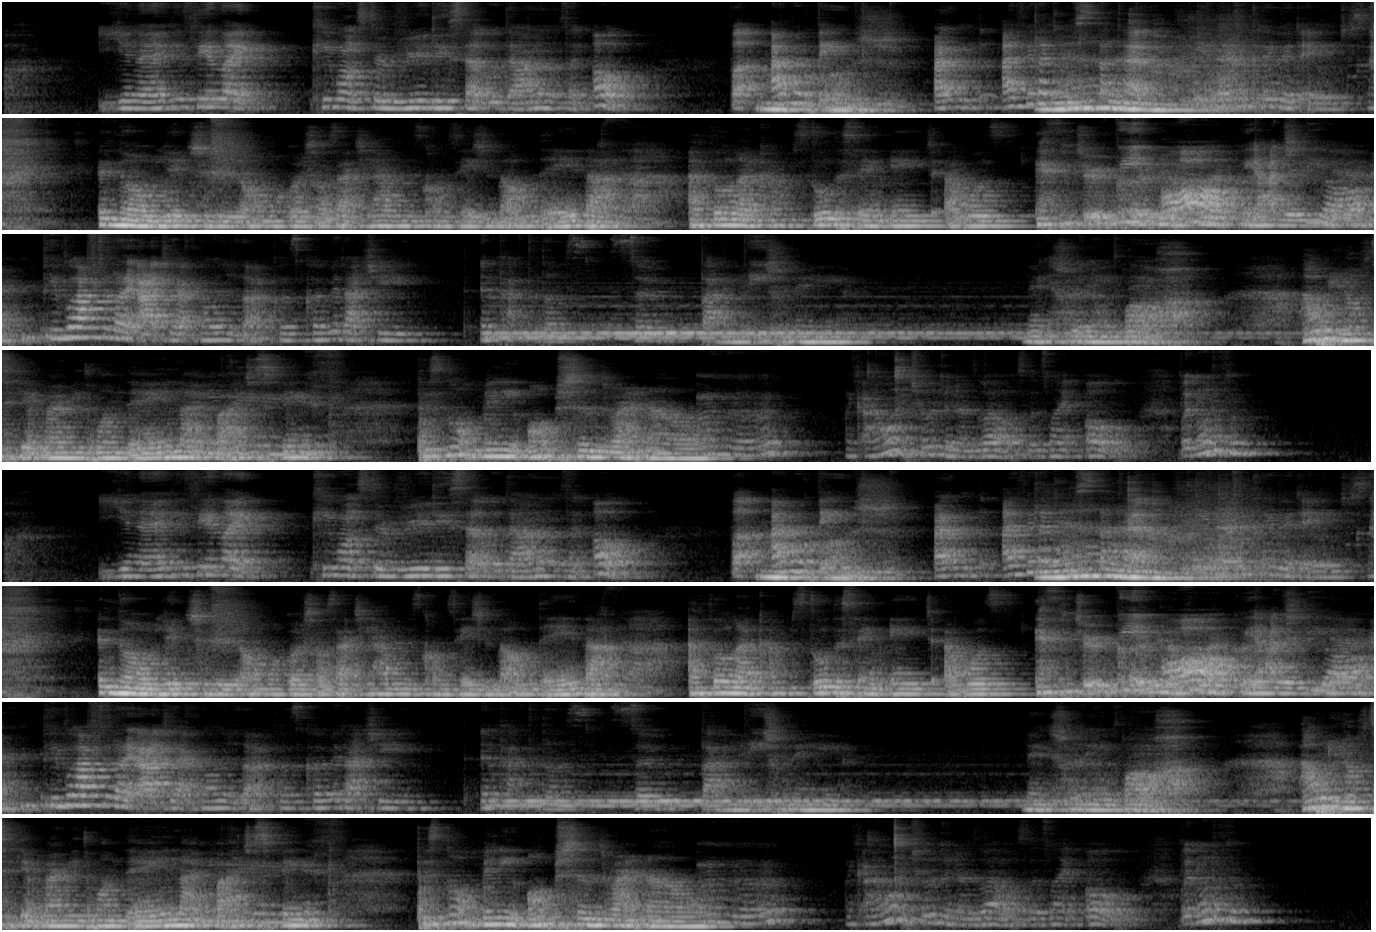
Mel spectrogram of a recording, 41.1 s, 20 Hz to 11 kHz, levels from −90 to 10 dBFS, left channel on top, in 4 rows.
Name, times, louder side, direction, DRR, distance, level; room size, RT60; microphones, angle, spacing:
voice 1, 0.7-1.9 2.3-4.7 5.5-6.7 7.0-8.6 9.0-10.7 11.8-12.0 14.8-15.1 18.5-20.6 20.9-23.7 24.2-24.8 25.3-25.6 25.8-26.4 28.4-29.3 32.3-33.2 36.1-36.7 37.2-40.1, left 1 dB, 15° left, -2 dB, 0.4 m, -34 dB
voice 2, 5.6-6.4 7.7-8.8 11.0-17.7 18.0-20.6 25.9-26.9 28.2-29.6 29.9-33.2 34.0-36.2, equal, 55° right, -2 dB, 0.7 m, -25 dB
sound 1, 8.1-10.2 11.2-12.1 12.5-12.9 13.2-13.3 13.7-13.8, right 1 dB, 70° right, 0.9 m, -41 dB
sound 2, 24.2-31.9, left 2 dB, 90° left, 0.4 m, -37 dB
2.5 x 2.1 x 3.4 m, 0.74 s
head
